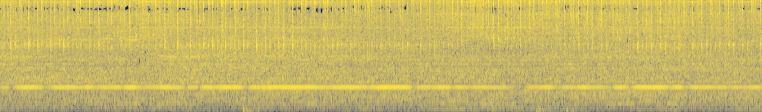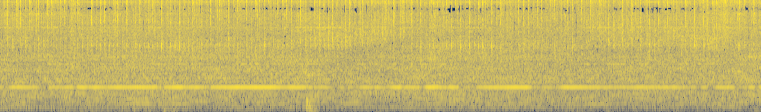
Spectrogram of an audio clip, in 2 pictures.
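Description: Upright vacuum cleaner running over a heavily soiled carpet, its motor holding one steady whine while grit and debris crunch up through the nozzle. A few sharp knocks break in now and then.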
